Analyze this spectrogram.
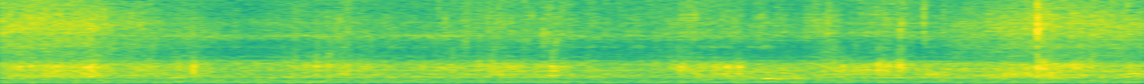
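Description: Hands squishing and mixing mashed potato with chopped onion, chilli and mint on a plate: soft, faint squelching and a few light clicks over a steady low hiss.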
